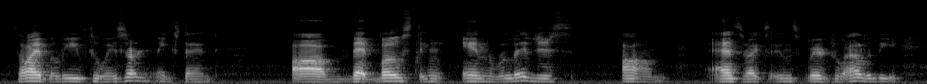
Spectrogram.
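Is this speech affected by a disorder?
Yes: cerebral palsy.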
